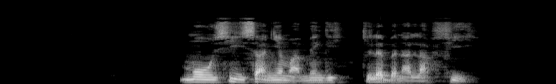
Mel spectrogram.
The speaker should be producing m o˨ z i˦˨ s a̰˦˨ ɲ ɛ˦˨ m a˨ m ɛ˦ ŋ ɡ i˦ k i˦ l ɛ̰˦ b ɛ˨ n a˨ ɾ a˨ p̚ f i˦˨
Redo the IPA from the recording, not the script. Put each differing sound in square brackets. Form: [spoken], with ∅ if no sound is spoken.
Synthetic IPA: m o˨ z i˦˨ s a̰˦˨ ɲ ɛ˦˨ m a˨ m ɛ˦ ŋ ɡ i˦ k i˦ l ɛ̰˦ b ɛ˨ n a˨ [l] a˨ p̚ f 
